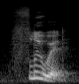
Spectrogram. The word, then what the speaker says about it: fluid: Now let's take this word, fluid. It has two syllables, flu-id. We're going to divide it between the vowels. And now this syllable here is an open syllable. There's nothing closing off this vowel. So this vowel says its name, its long sound, oo or u. In this case, oo, flew.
